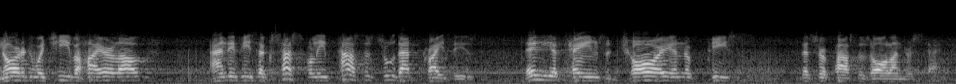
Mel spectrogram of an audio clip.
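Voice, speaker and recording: Over noticeable background noise, a man with an American accent speaks in a high pitch with ordinary pitch variation. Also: moderate pace. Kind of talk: televised sermon.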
